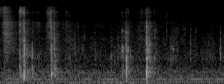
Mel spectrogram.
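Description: Plastic snack-bag wrapper crinkling as it is handled, in several short crackles.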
